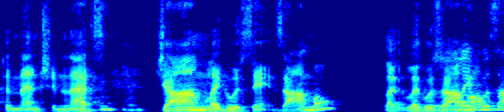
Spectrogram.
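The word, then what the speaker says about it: Leguizamo: and I have to mention and that's John Legu Zamo. Leguamo Leguisamo. Yeah. I apologize if I said his name wrong.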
